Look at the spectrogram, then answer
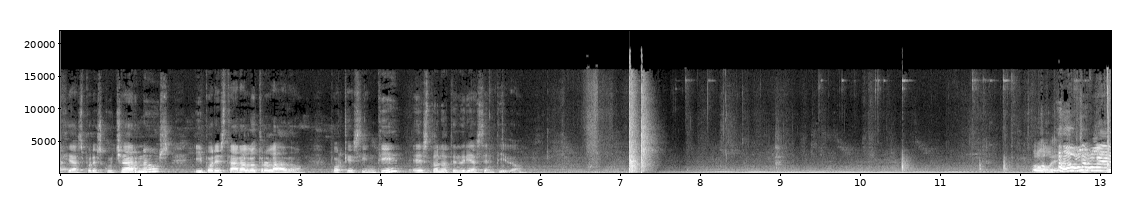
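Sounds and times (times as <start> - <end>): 
low steady hum: 0.0 - 13.1
speech: 0.1 - 6.0, 12.2 - 12.6
clapperboard snap: 7.1 - 7.6.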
